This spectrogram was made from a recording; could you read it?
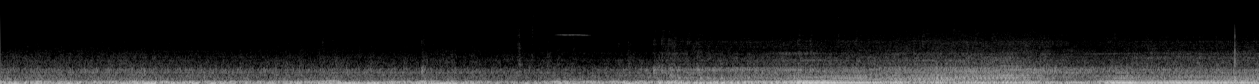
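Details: VW 2165cc Type 1 air-cooled engine, dual Dellorto DRLA 40s, electric fuel pump, DTA Fast S40 ECU with crank trigger, CSP Super Comp: deep rumble with a loose, uneven rhythmic noise over it; sudden unidentified noise, valves checked fine.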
